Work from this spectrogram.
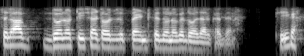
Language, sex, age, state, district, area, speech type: Urdu, male, 18-30, Uttar Pradesh, Gautam Buddha Nagar, urban, conversation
